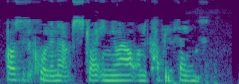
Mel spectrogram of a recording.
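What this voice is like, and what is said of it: Harsh UK English accent. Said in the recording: “really harsh UK voice and accent ... that accent of hers is harsh”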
